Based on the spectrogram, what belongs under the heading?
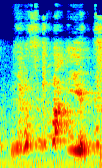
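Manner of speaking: high, drawn-out laughing protest; laughing in disbelief; incredulous laughter. Real, not acted. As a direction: crack up while correcting a friend. Friend amused at wrong state guess.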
